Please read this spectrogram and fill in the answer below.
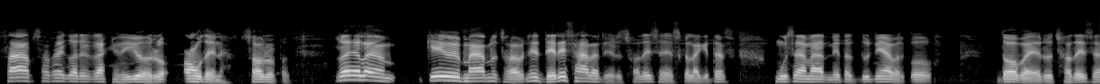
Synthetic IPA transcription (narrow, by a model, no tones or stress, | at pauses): sabsʌpʰʌjɡʌɾeɾʌɾakʰenʌjoɦʌɾuaw̃d̪ʌjnʌsʌbrʌpʌ | rʌelaj | kemarnut͡sʰʌbʱʌned̪ʱeɾʌjsad̪ʱaniɦʌɾut͡sʰʌd̪ʌjt͡sʰʌeskolaɡit̪ʌmusamarnet̪ad̪unjabʱʌɾko | d̪ʌβajɦʌɾut͡sʰʌd̪ʌjt͡sʰʌ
